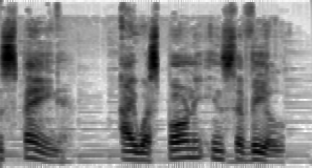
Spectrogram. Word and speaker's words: Seville: I was born in seville en inglés debes escribir y pronunciar el nombre de las ciudades de la forma en que lo hacen los anglosajones en inglés pronunciamos seville Mexico Where are you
